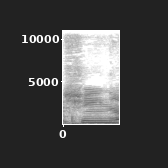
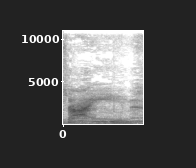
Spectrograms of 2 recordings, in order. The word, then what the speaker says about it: Shaina: Was it Sheena or Shaina? Okay. My name is Shaina.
